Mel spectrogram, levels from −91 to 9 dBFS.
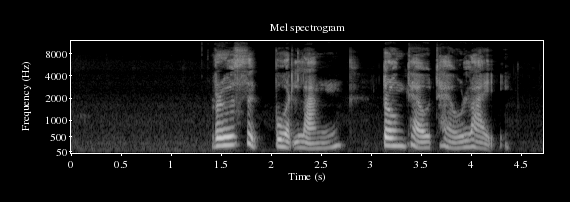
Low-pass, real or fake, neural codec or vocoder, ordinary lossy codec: none; real; none; none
